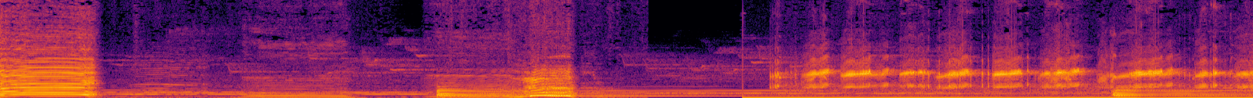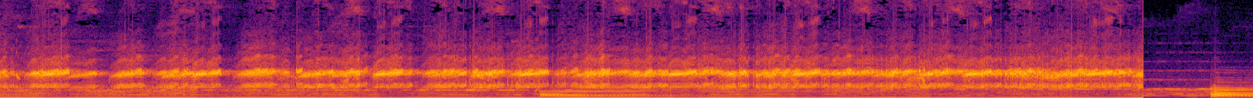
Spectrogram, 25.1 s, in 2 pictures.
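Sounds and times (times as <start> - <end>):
frog croaking: 7.7 - 24.0.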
